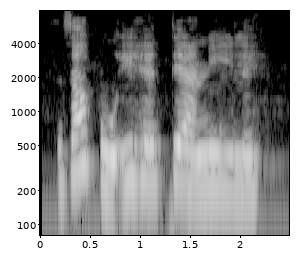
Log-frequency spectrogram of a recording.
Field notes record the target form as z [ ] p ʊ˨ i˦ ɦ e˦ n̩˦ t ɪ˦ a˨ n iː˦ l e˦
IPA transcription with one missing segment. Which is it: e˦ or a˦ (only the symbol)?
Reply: a˦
